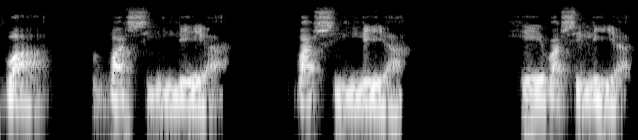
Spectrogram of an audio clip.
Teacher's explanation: I'm loosening it. Again, I'm loosening it to not a fricative v, but as an interlabial fricative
